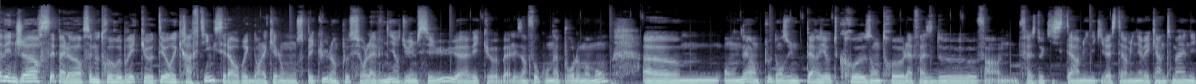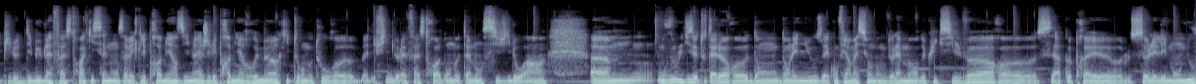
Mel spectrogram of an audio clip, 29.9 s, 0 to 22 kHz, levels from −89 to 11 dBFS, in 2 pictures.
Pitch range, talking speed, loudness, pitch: 85-105 Hz, 245 wpm, -16 LUFS, 90 Hz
